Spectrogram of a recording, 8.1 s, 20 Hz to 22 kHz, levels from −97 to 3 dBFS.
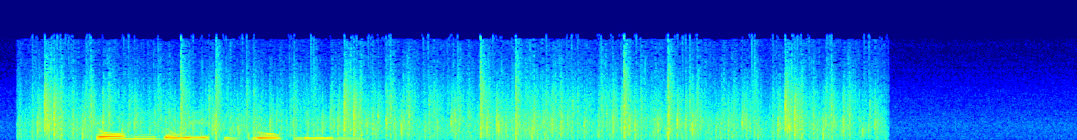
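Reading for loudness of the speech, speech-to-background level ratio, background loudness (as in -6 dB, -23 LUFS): -32.5 LUFS, 3.5 dB, -36.0 LUFS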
